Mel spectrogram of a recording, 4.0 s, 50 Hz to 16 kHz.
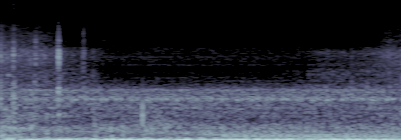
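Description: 2016 Honda Civic LX's 2.0-litre four-cylinder engine idling in park, a steady low hum heard from inside the cabin.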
